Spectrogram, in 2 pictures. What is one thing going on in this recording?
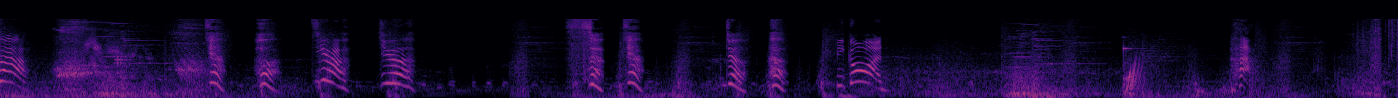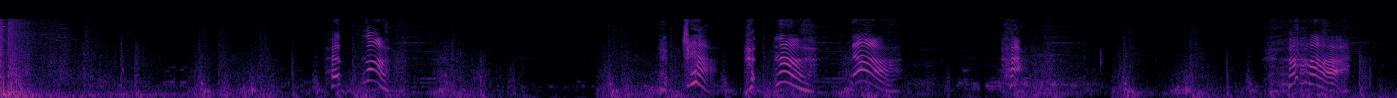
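Sword slashes and magic blasts crash in quick bursts.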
